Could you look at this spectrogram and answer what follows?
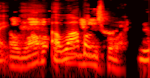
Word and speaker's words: Wobblegong: And it's called the I got to pronounce this right. Bobblegong. And his boy. A Wobblegong and his boy.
